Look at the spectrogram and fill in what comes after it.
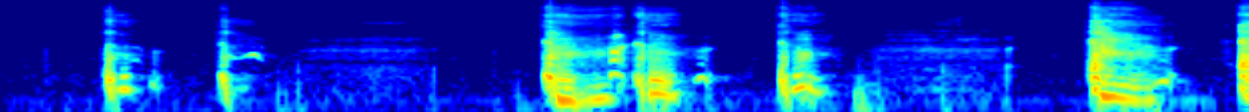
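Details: Persistent cough.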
